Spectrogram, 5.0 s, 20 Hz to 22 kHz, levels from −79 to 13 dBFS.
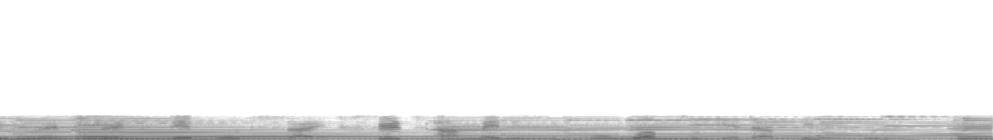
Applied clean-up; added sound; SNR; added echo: none; Harp; -2 dB; none.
